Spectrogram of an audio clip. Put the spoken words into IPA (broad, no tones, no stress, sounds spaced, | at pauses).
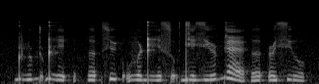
ɖʱ y ɖ ɾ ṵ ɖʱ e ʔ | ə ʔ s y ʔ o̰ v ə ɖʱ e s o̰ dʲ æ zʲ ə˞ ɡ æ | ə ʔ ə˞ sʲ o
